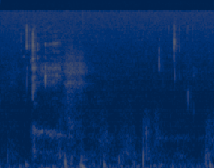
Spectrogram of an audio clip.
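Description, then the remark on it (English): Sips of a barrel-aged drink, soft wet slurping and swallowing with small mouth clicks and gulps at an uneven pace, quiet, no talking. “Let's do another sip of it, dude.”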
